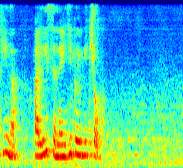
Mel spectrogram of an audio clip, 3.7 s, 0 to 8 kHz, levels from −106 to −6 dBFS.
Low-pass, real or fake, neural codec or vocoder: 7.2 kHz; fake; codec, 44.1 kHz, 7.8 kbps, Pupu-Codec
